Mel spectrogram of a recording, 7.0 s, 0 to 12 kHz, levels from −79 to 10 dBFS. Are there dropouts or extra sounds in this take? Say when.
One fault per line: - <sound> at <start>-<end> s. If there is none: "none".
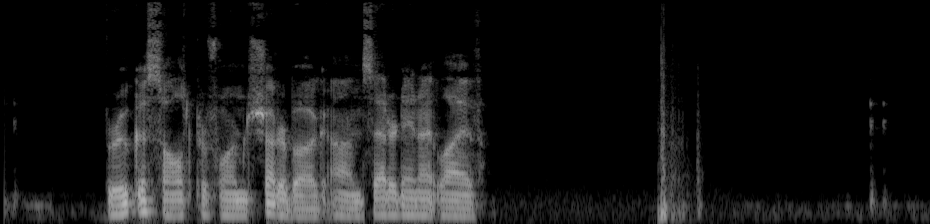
- thud at 4.9-5.3 s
